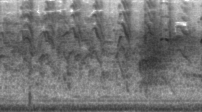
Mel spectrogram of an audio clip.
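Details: Flock of different parakeets in a walk-in aviary at a parrot park; quick downward-sweeping chirps layered into a constant chatter, swelling louder in the final second, low hum beneath.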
